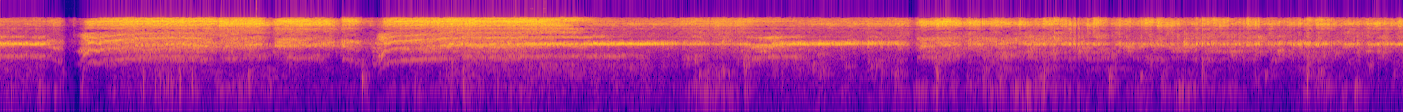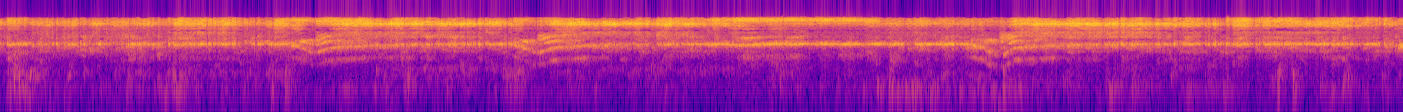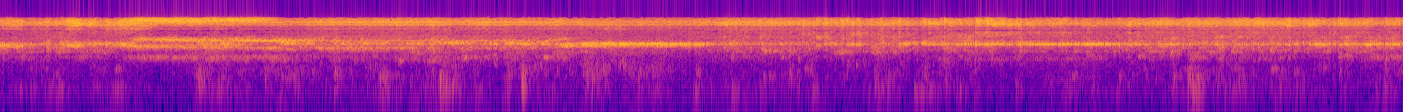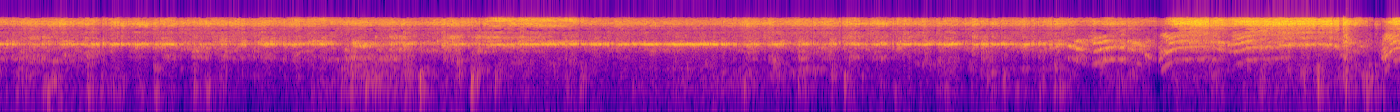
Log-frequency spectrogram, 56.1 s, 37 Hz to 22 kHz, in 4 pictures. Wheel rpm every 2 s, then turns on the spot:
160, 200, 190, 230, 230, 230, 230, 230, 210, 200, 220, 220, 200, 240, 230, 210, 210, 230, 230, 230, 230, 230, 230, 230, 230, 230, 170, 150.
none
